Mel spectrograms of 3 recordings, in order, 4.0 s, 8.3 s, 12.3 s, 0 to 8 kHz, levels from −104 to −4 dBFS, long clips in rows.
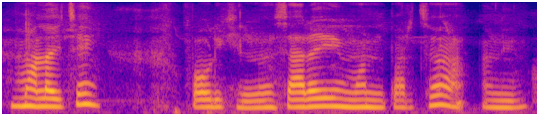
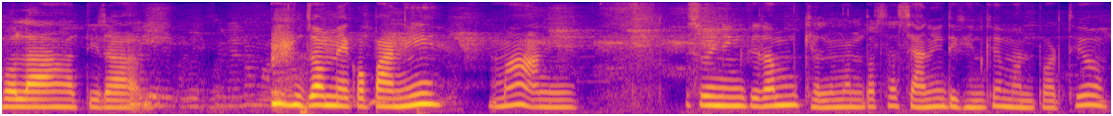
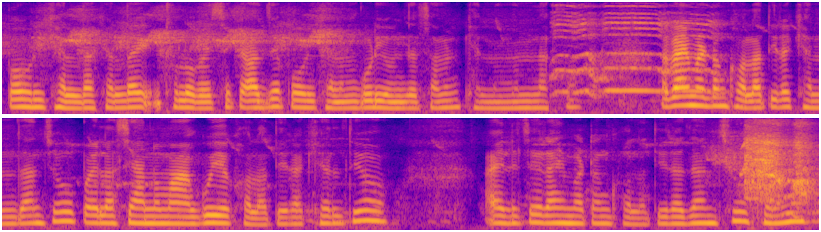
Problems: background sounds at intervals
